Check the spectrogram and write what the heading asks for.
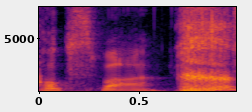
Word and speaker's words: Chutzpah: How do you say Chutzpah. – That? Chutzpah. To be able to pull yourself up with your own bootstraps after starting 0-2 to finish 6-2 That's pretty good.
